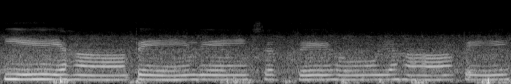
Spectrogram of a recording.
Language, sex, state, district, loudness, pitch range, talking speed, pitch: Hindi, female, Haryana, Charkhi Dadri, -19 LUFS, 215-225 Hz, 95 wpm, 220 Hz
